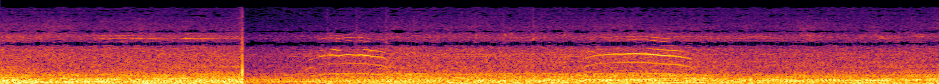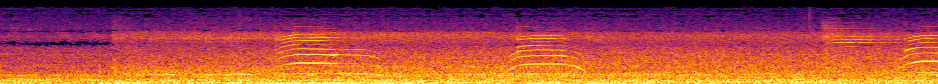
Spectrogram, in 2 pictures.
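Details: Small cat meowing repeatedly, high arched harmonic meows rising then falling, about seven across the stretch, some in quick pairs, over steady low rumbling background noise and a constant high tone in the first part.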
